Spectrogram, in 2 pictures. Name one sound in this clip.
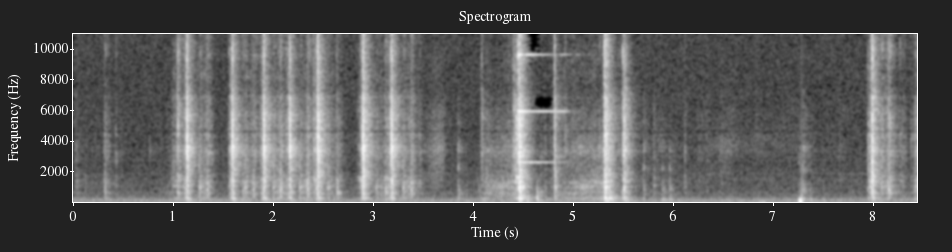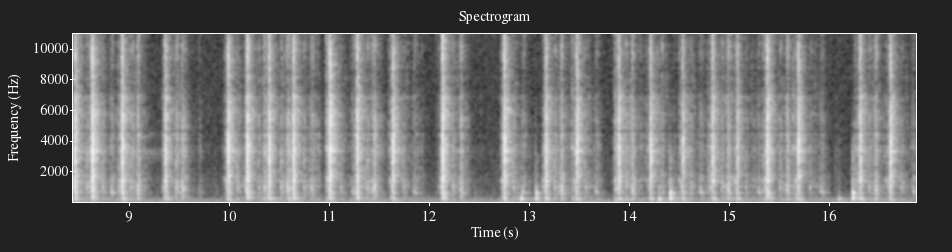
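Keys on a laptop keyboard click in quick bursts.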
